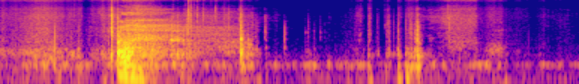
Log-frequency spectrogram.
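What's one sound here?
A plastic connector clicks and rattles as a hand pulls it out.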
